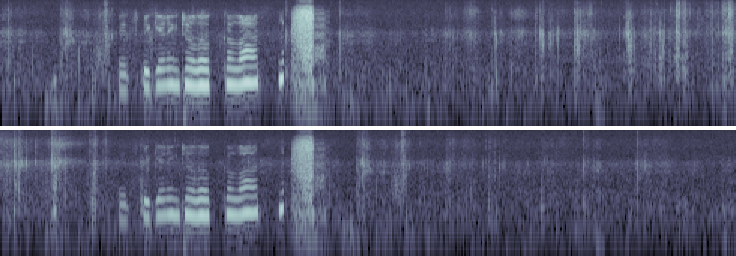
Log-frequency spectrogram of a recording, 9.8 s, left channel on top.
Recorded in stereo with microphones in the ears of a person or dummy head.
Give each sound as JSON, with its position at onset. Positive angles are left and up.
{"t": 1.6, "sound": "singing", "side_deg": 60}
{"t": 3.9, "sound": "a whoosh", "side_deg": 10}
